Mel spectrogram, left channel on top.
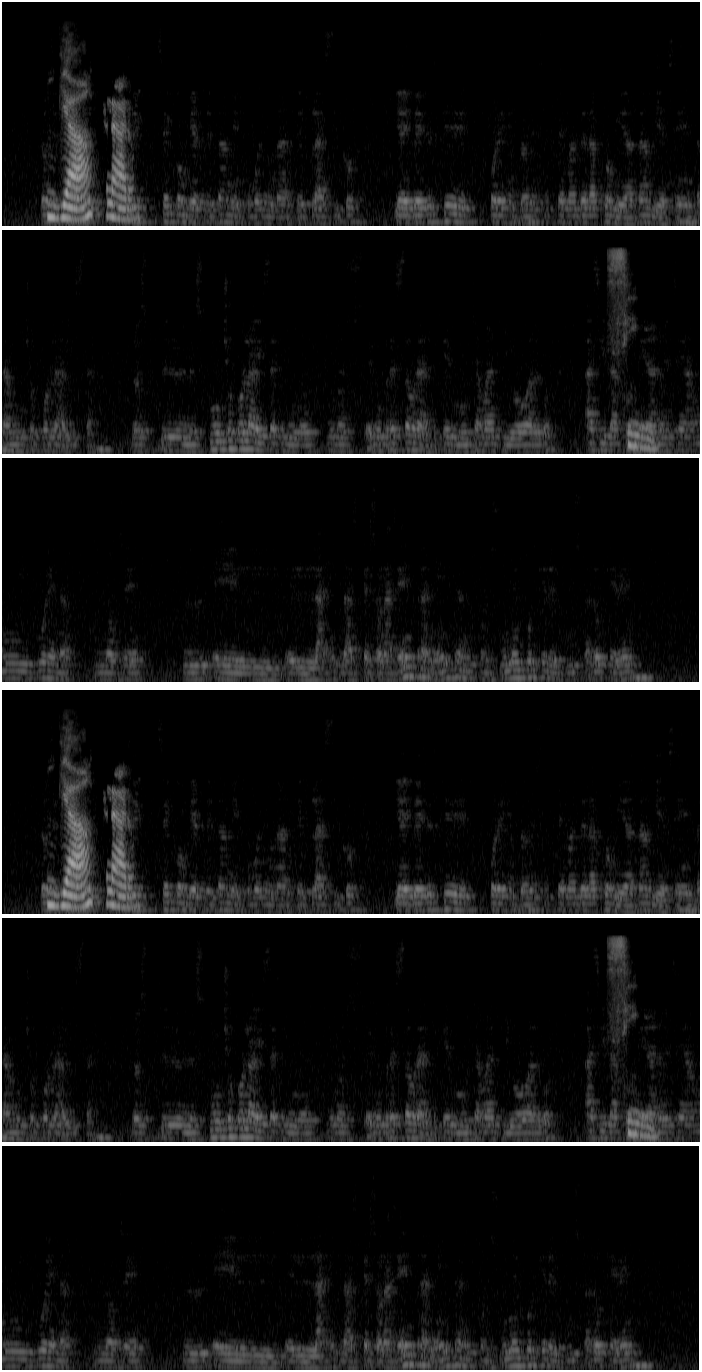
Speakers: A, on the right; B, on the left.
A: Entonces se
B: Ya,
A: también
B: claro.
A: se, se convierte también como en un arte plástico y hay veces que, por ejemplo, en estos temas de la comida también se entra mucho por la vista. Los, es mucho por la vista, si uno, si uno es es un restaurante que es muy llamativo o algo, así la
B: Sí.
A: comida no sea muy buena, no sé, l- el- el- la- las personas entran, entran y consumen porque les gusta lo que ven.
